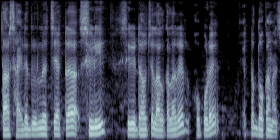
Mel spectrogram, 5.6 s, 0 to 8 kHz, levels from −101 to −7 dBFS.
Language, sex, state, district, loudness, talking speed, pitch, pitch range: Bengali, male, West Bengal, Malda, -32 LUFS, 160 wpm, 125 Hz, 115-140 Hz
